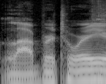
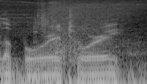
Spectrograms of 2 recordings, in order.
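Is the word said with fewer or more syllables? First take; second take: fewer; more. First: The word is said with fewer syllables. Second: The word is said with more syllables.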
